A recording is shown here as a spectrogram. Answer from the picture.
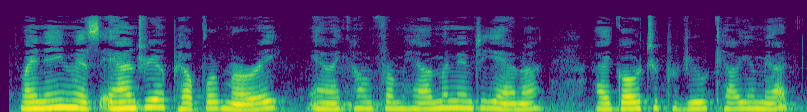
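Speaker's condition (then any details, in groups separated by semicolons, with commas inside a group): Cerebral palsy; wheelchair user; uses wheelchair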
